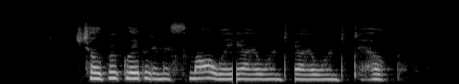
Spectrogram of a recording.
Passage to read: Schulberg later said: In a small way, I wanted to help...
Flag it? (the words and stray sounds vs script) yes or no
yes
